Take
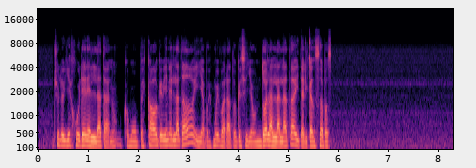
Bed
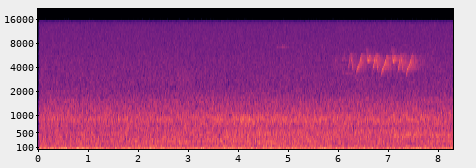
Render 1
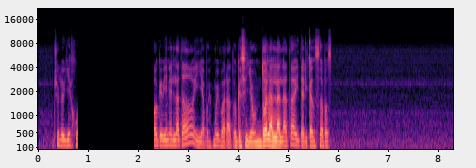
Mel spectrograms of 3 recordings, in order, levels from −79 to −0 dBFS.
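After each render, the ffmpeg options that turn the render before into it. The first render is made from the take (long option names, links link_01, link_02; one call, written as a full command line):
ffmpeg -i in.wav -filter_complex "[0:a]asplit=3[link_01][link_02][link_03];[link_01]afade=type=out:start_time=3.92:duration=0.02[link_04];[link_02]acontrast=63,afade=type=in:start_time=3.92:duration=0.02,afade=type=out:start_time=4.83:duration=0.02[link_05];[link_03]afade=type=in:start_time=4.83:duration=0.02[link_06];[link_04][link_05][link_06]amix=inputs=3:normalize=0,asplit=3[link_07][link_08][link_09];[link_07]atrim=end=0.78,asetpts=PTS-STARTPTS,afade=type=out:start_time=0.776:duration=0.004:curve=hsin[link_10];[link_08]atrim=start=0.78:end=2.31,asetpts=PTS-STARTPTS,volume=0[link_11];[link_09]atrim=start=2.31,asetpts=PTS-STARTPTS,afade=type=in:duration=0.004:curve=hsin[link_12];[link_10][link_11][link_12]concat=n=3:v=0:a=1" out.wav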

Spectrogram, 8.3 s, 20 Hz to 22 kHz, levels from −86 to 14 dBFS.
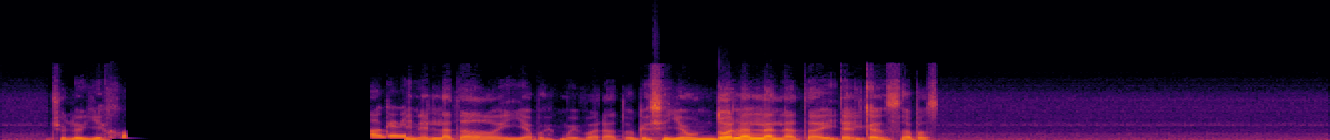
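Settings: ffmpeg -i in.wav -filter_complex "[0:a]asettb=1/sr,asplit=3[link_01][link_02][link_03];[link_01]atrim=end=0.684[link_04];[link_02]atrim=start=0.68:end=2.53,asetpts=PTS-STARTPTS,afade=type=in:duration=0.004:curve=qsin,afade=type=out:start_time=1.846:duration=0.004:curve=qsin,afreqshift=390[link_05];[link_03]atrim=start=2.526[link_06];[link_04][link_05]acrossfade=duration=0.004:curve1=hsin:curve2=qsin[link_07];[link_07][link_06]acrossfade=duration=0.004:curve1=qsin:curve2=hsin,asplit=3[link_08][link_09][link_10];[link_08]afade=type=out:start_time=5.15:duration=0.02[link_11];[link_09]asplit=2[link_12][link_13];[link_13]adelay=28,volume=-7dB[link_14];[link_12][link_14]amix=inputs=2:normalize=0,afade=type=in:start_time=5.15:duration=0.02,afade=type=out:start_time=5.55:duration=0.02[link_15];[link_10]afade=type=in:start_time=5.55:duration=0.02[link_16];[link_11][link_15][link_16]amix=inputs=3:normalize=0,asplit=3[link_17][link_18][link_19];[link_17]atrim=end=3.522[link_20];[link_18]atrim=start=3.518:end=4.052,asetpts=PTS-STARTPTS,volume=-3.5dB[link_21];[link_19]atrim=start=4.048[link_22];[link_20][link_21]acrossfade=duration=0.004:curve1=hsin:curve2=hsin[link_23];[link_23][link_22]acrossfade=duration=0.004:curve1=hsin:curve2=hsin" out.wav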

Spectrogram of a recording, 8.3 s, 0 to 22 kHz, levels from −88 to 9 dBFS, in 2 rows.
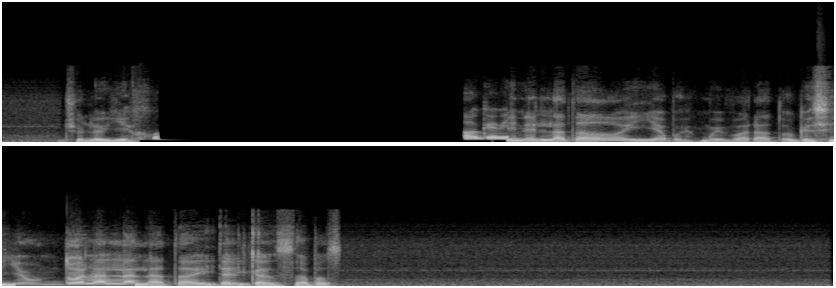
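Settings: ffmpeg -i in.wav -filter_complex "[0:a]asettb=1/sr,asplit=3[link_01][link_02][link_03];[link_01]atrim=end=2.454[link_04];[link_02]atrim=start=2.45:end=3.47,asetpts=PTS-STARTPTS,afade=type=in:duration=0.004:curve=qsin,afade=type=out:start_time=1.016:duration=0.004:curve=qsin,highpass=180[link_05];[link_03]atrim=start=3.466[link_06];[link_04][link_05]acrossfade=duration=0.004:curve1=hsin:curve2=qsin[link_07];[link_07][link_06]acrossfade=duration=0.004:curve1=qsin:curve2=hsin,asettb=1/sr,asplit=3[link_08][link_09][link_10];[link_08]atrim=end=4.224[link_11];[link_09]atrim=start=4.22:end=4.83,asetpts=PTS-STARTPTS,afade=type=in:duration=0.004:curve=qsin,afade=type=out:start_time=0.606:duration=0.004:curve=qsin,highpass=740[link_12];[link_10]atrim=start=4.826[link_13];[link_11][link_12]acrossfade=duration=0.004:curve1=hsin:curve2=qsin[link_14];[link_14][link_13]acrossfade=duration=0.004:curve1=qsin:curve2=hsin" out.wav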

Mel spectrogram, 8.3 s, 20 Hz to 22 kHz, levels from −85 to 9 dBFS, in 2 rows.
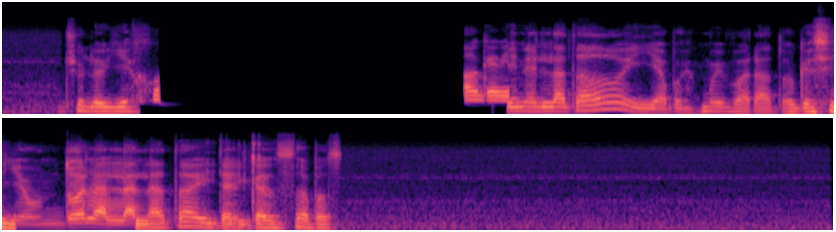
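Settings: ffmpeg -i in.wav -af anull out.wav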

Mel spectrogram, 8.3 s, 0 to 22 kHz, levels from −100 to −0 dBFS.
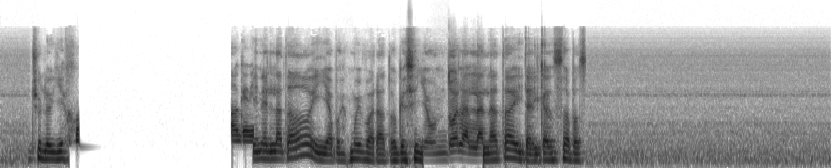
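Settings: ffmpeg -i in.wav -af "acompressor=threshold=-20dB:ratio=6,alimiter=level_in=10.5dB:limit=-1dB:release=50:level=0:latency=1" out.wav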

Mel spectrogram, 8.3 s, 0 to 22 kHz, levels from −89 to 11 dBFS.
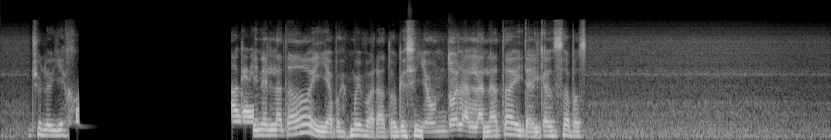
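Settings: ffmpeg -i in.wav -af "alimiter=limit=-6.5dB:level=0:latency=1:release=24,dynaudnorm=framelen=130:gausssize=13:maxgain=5dB" out.wav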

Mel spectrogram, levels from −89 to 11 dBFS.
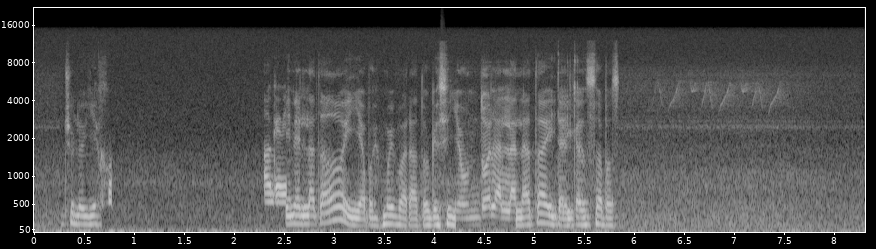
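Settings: ffmpeg -i in.wav -i bed.wav -filter_complex "[1:a]volume=-11.5dB[link_01];[0:a][link_01]amix=inputs=2:normalize=0" out.wav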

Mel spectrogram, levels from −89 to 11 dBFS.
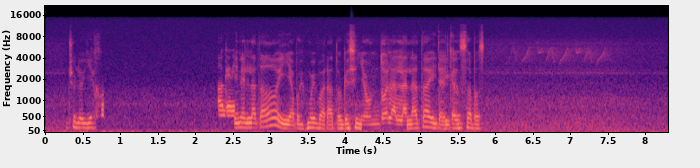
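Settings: ffmpeg -i in.wav -af "volume=-3.5dB" out.wav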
